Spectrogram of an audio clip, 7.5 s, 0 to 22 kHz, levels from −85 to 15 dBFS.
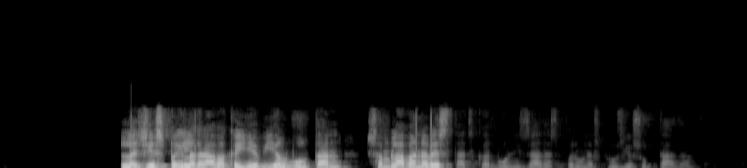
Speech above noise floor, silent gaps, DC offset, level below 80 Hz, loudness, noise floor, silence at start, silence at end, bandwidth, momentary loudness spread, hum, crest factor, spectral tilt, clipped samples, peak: over 74 dB; none; under 0.1%; -60 dBFS; -14 LUFS; under -90 dBFS; 1.2 s; 0.8 s; 8.2 kHz; 9 LU; none; 16 dB; -6 dB/octave; under 0.1%; 0 dBFS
